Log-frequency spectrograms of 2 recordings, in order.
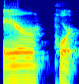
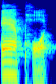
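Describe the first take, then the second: First: The R sounds are strongly pronounced. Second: The R sounds are dropped, sounding light. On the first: "anh Mỹ phải nói rất là mạnh" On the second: "không phải là airport. That's anh anh"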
